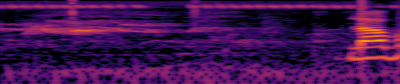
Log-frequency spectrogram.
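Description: A crow gives one short, loud caw near the end, over a steady high-pitched insect drone.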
